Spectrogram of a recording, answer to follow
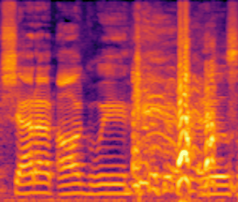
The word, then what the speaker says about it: Oogwé: So, but we still insist on the accent on the E for some reason. Yeah. Because otherwise it's like, I guess. Because if there isn't an accent, it's Oogwé. Yeah, it's ugly.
